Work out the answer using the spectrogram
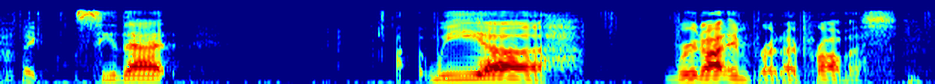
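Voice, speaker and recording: With vocal fry, a man speaks at a moderate pace and a fairly high pitch. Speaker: amateur video maker doing mock director commentary. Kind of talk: casual jokey chat. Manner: loud, animated.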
